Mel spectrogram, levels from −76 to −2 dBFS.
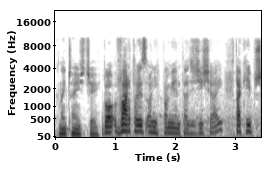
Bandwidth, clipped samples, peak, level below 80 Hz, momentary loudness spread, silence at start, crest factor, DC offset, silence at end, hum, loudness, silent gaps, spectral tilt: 10.5 kHz; under 0.1%; 0 dBFS; -46 dBFS; 11 LU; 0 s; 20 dB; under 0.1%; 0 s; none; -21 LUFS; none; -5 dB/octave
